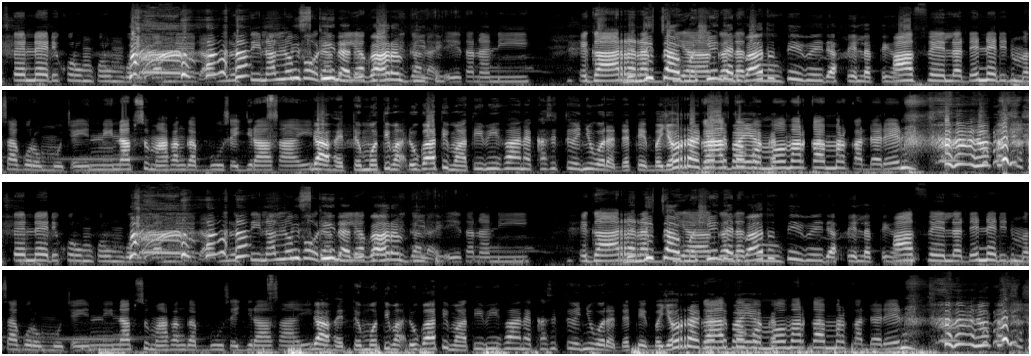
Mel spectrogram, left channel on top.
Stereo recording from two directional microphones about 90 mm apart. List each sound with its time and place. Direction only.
0.1 s a woman's voice: 35° right (ahead or behind)
1.0 s speech: 30° left (ahead or behind)
2.5 s speech: 30° right (ahead or behind)
3.7 s speech: 40° left (ahead or behind)
5.8 s speech: 25° right (ahead or behind)
6.4 s speech: 30° left (ahead or behind)
8.4 s speech: 35° left (ahead or behind)
8.9 s a woman's voice: 30° right (ahead or behind)
13.3 s speech: 25° left (ahead or behind)
16.0 s speech: 25° left (ahead or behind)
18.0 s a woman's voice: 35° right (ahead or behind)
19.7 s a sound: 45° right (ahead or behind)
20.1 s speech: 20° left (ahead or behind)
